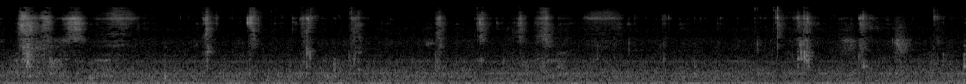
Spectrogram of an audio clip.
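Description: Close-miked eating sounds: a person chewing soft braised chicken, with irregular short mouth clicks and smacks, while fingers pull tender chicken meat off the bone.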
